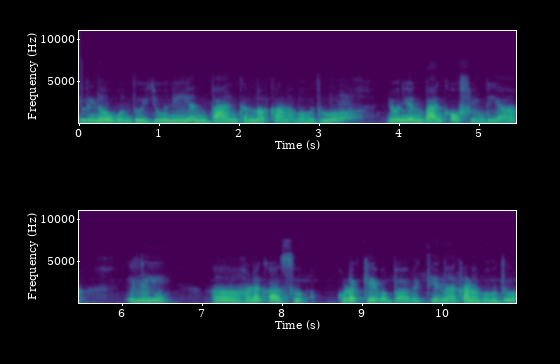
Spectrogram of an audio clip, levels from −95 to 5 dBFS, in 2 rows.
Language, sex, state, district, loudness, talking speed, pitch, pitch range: Kannada, female, Karnataka, Belgaum, -25 LUFS, 100 wpm, 215 Hz, 200-230 Hz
